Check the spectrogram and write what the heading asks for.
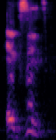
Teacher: the stress on the first syllable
